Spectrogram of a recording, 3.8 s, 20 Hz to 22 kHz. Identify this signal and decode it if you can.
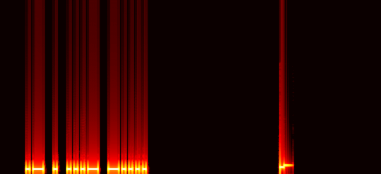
Morse code, heard as a keyed tone, about 34 wpm, 700 Hz. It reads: AEV6
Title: All Cut Numbers - 4-Digit 35wpm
